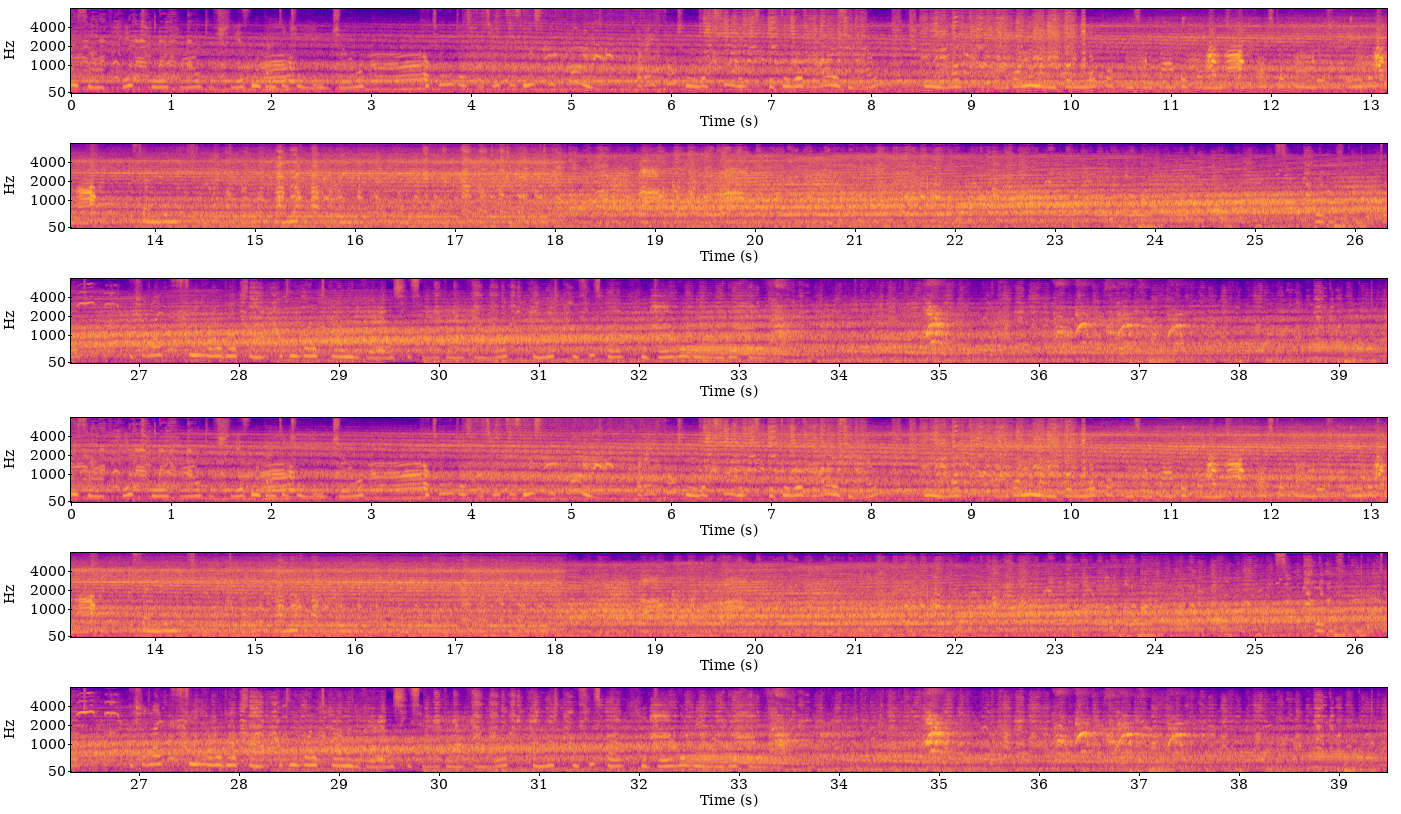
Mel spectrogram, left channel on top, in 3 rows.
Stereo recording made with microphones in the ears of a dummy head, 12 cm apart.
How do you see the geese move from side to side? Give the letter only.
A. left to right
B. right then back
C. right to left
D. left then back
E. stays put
D.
